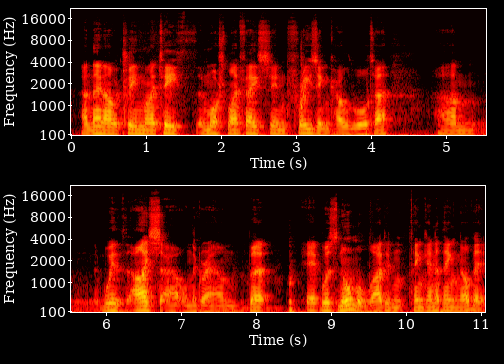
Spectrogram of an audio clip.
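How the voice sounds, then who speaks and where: In a British accent, a man speaks at a medium pitch and a fairly slow pace with fairly even intonation. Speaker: former army officer. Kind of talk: interview answer.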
